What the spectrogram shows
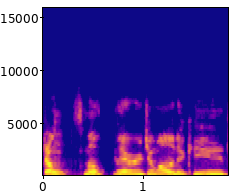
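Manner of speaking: high cartoon-character voice. Showing a voice first tried to copy as a kid: Mister Hanky voice. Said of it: "I used to do Mister Hanky too".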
